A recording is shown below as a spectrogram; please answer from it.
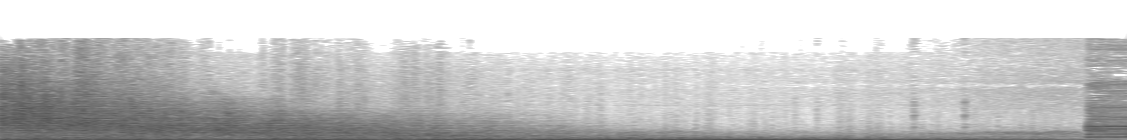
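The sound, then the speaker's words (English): An atom bomb explosion sound effect: a loud, sustained roaring blast whose hissing top gradually fades while a heavy, deep rumble carries on for about eight seconds. “You choose the sound effect. You want me to? Yeah, yeah. An atom bomb going on.”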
